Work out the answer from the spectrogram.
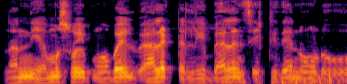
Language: Kannada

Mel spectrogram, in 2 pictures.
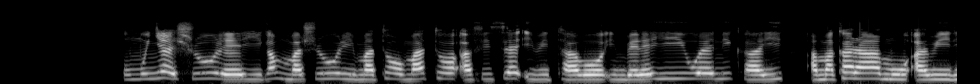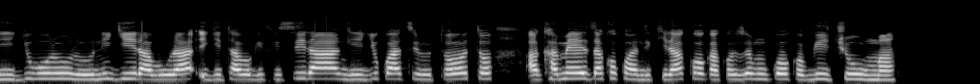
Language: Rundi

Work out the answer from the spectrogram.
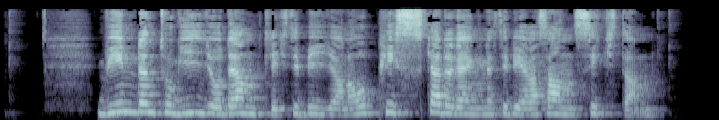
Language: Swedish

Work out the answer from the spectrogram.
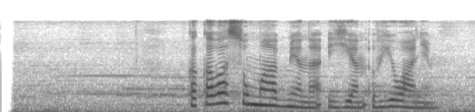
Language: Russian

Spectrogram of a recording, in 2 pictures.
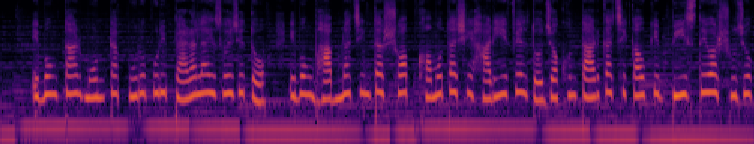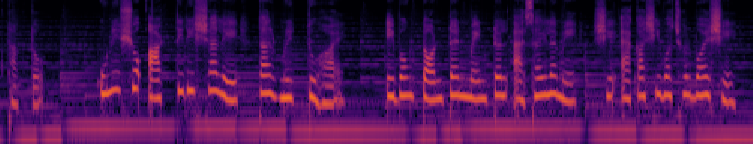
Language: Bangla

